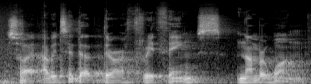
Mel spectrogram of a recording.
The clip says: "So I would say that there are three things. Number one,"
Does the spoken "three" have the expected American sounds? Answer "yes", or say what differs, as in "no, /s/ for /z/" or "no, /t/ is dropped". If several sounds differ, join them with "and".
yes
